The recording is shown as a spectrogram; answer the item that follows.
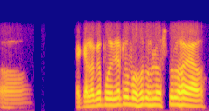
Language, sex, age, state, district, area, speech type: Assamese, male, 30-45, Assam, Majuli, urban, conversation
